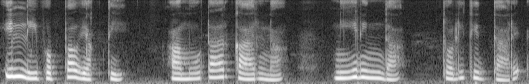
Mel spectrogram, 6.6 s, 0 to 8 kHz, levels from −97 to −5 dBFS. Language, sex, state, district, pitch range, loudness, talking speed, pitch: Kannada, female, Karnataka, Mysore, 185-230 Hz, -16 LUFS, 70 wpm, 205 Hz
